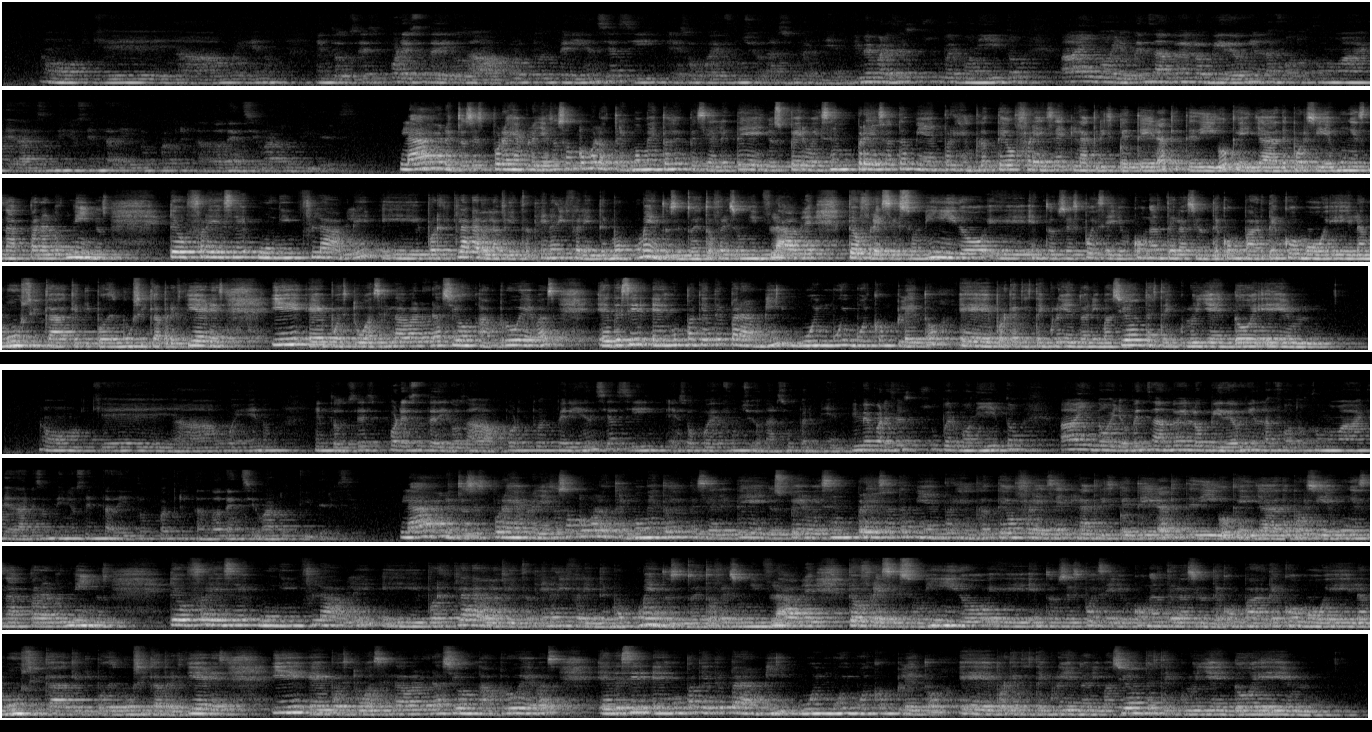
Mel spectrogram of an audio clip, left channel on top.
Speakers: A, on the right; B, on the left.
A: Ok, ah, bueno. Entonces, por eso te digo, o sea, por tu experiencia, sí, eso puede funcionar súper bien. Y me parece súper bonito. Ay, no, y yo pensando en los videos y en las fotos, cómo van a quedar esos niños sentaditos, pues prestando atención a los títeres.
B: Claro, entonces, por ejemplo, y esos son como los tres momentos especiales de ellos, pero esa empresa también, por ejemplo, te ofrece la crispetera que te digo, que ya de por sí es un snack para los niños te ofrece un inflable, eh, porque claro, la fiesta tiene diferentes mo- momentos, entonces te ofrece un inflable, te ofrece sonido, eh, entonces pues ellos con antelación te comparten como eh, la música, qué tipo de música prefieres y eh, pues tú haces la valoración, apruebas, es decir, es un paquete para mí muy, muy, muy completo eh, porque te está incluyendo animación, te está incluyendo... em,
